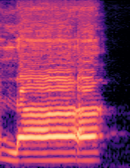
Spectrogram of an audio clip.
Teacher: کاف لام زبر کل، لام الف زبر لا، کلا۔ لام کو ہم ایک الف تک کھینچ کر پڑھیں گے کیونکہ یہاں پہ الف مدہ ہو رہا ہے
